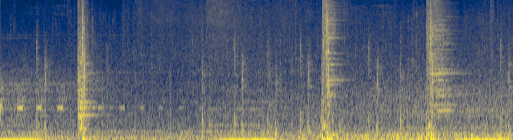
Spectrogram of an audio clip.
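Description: A metal crowbar swings and strikes hard with sharp clanging hits.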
